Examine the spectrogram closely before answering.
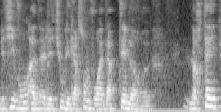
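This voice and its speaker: A man's somewhat breathy voice has a dark, mellow tone, with audible room echo around it. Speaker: casting director. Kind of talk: interview. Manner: fast; halting.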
